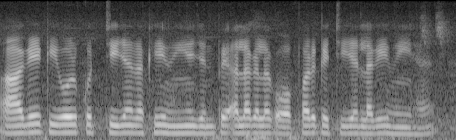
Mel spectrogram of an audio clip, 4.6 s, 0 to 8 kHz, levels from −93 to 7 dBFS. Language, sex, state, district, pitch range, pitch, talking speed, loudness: Hindi, male, Uttar Pradesh, Lalitpur, 150-165 Hz, 155 Hz, 225 wpm, -18 LUFS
